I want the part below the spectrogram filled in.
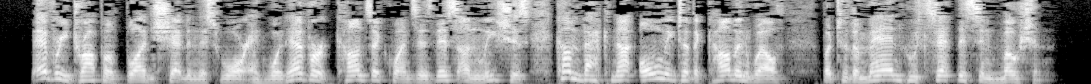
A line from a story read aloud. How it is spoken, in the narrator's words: he snapped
